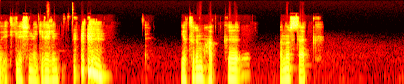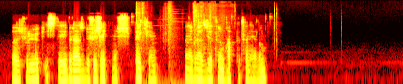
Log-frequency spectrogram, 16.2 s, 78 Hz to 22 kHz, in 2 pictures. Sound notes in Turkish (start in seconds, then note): 1.4 boğazını temizler; 1.5 öksürme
